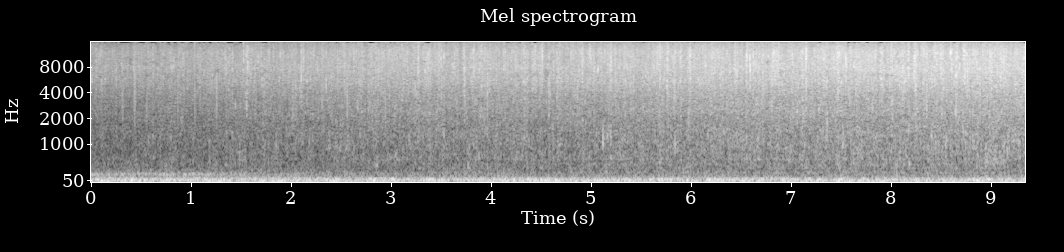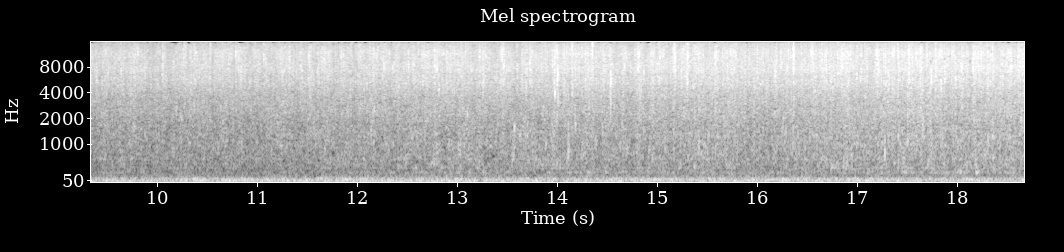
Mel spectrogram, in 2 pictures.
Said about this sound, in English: I hear water now.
